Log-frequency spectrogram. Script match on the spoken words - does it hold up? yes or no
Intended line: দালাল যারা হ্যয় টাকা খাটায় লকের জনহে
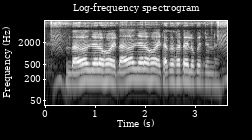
no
